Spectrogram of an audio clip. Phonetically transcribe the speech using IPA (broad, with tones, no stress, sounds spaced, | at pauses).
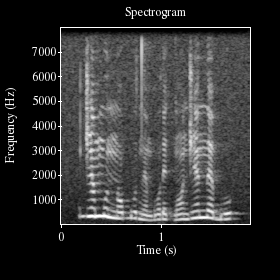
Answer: d͡ʒ ã˦ m o˦˨ n ɔ˨˦ b o˦˨ d ɛ̃˨ b o˧ ɾ e˨ ɡ͡b ɔ̃˧ d͡ʒ ɛ̃˦ n ɛ˦˨ b u˧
